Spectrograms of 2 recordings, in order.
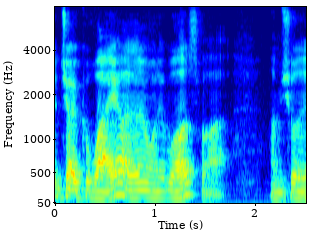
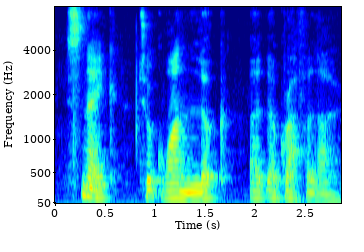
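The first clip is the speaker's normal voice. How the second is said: plain reading voice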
